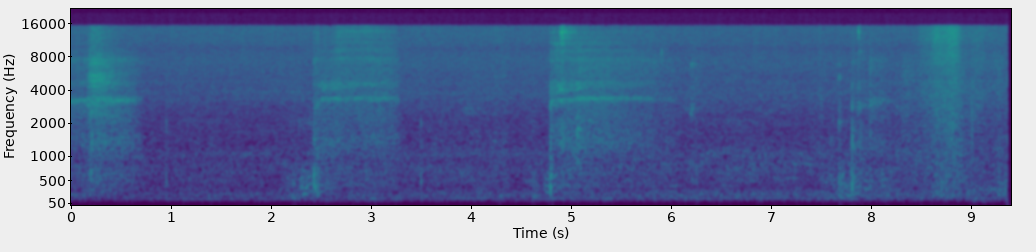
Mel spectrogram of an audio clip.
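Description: Soft, breathy snoring with short snorting sounds, about four breaths in nine seconds, over steady room hiss.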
